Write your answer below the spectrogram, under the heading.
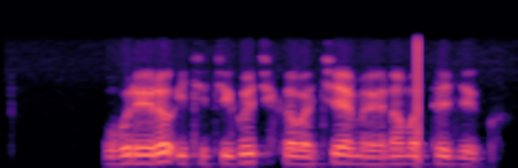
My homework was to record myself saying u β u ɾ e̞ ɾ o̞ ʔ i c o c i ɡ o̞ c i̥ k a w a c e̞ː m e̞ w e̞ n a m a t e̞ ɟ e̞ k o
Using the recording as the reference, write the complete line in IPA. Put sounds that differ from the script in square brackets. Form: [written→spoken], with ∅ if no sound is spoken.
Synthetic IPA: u β u ɾ e̞ ɾ o̞ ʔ i c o c i ɡ o̞ c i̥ k a [w→β] a c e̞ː m e̞ w e̞ n a m a t e̞ ɟ e̞ k o

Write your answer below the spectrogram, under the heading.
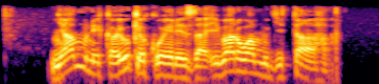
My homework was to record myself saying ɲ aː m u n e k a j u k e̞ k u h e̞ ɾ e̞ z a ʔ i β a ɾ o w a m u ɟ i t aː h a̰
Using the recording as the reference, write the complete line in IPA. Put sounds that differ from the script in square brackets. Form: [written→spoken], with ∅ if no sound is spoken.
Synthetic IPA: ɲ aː m u n e k a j u k e̞ k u h e̞ ɾ e̞ z a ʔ i β a ɾ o w a m u ɟ i t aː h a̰

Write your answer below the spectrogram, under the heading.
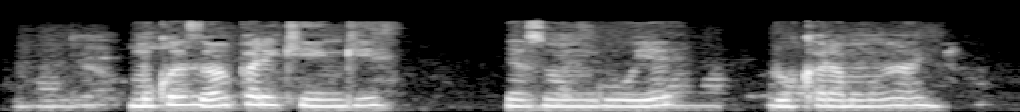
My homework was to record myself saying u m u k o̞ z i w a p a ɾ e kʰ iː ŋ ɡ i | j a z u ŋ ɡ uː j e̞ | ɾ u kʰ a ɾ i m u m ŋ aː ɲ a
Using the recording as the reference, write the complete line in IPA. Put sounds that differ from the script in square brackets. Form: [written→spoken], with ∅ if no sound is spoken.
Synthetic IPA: u m u k o̞ z i w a p a ɾ [e→i] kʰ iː ŋ ɡ i | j a z [u→uː] ŋ ɡ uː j e̞ | ɾ u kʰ a ɾ [i→a] m u m ŋ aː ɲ a

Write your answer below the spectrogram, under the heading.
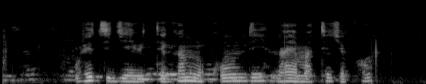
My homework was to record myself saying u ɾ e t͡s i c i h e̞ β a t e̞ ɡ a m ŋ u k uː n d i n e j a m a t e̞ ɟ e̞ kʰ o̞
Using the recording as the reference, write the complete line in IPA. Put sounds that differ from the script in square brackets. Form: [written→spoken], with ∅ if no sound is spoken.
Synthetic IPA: u ɾ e t͡s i [c→ɟ] i h e̞ β [a→i] t e̞ ɡ a m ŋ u k uː n d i n [e→a] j a m a t e̞ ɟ e̞ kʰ o̞

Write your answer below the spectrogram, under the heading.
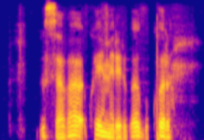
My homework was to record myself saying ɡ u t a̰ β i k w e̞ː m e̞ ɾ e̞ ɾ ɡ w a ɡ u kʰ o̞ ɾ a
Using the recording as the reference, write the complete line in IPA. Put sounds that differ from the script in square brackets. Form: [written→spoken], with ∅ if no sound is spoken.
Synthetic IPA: ɡ u [t→s] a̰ β [i→a] k w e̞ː m e̞ ɾ e̞ ɾ ɡ w a ɡ u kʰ o̞ ɾ a

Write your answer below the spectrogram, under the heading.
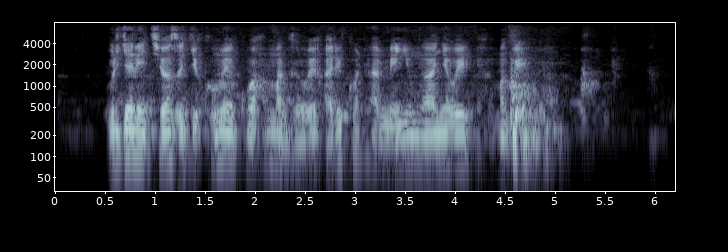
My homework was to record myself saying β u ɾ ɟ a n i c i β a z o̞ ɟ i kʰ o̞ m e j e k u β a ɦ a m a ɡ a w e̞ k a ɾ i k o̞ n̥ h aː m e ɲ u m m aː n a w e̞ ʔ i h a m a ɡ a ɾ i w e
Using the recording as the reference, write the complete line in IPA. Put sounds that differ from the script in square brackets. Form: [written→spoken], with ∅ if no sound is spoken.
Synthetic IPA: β u ɾ ɟ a n i c i β a z o̞ ɟ i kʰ o̞ m e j e k u β a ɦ a m a ɡ a w e̞ [k→ʔ] a ɾ i k o̞ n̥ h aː m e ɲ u m [m→ŋ] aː [n→ɲ] a w e̞ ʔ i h a m a ɡ a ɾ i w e

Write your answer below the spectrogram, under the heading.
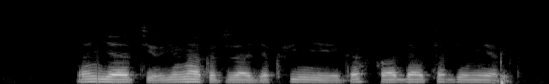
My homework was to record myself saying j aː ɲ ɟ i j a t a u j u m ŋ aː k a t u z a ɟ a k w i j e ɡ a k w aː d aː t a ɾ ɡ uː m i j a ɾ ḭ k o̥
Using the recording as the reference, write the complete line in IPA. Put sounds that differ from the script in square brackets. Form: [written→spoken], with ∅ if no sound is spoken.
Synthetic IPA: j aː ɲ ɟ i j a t [a→i] u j u m ŋ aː k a t u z a ɟ a k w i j e ɡ a k w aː d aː t a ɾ [ɡ→ɟ] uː m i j a ɾ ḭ k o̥

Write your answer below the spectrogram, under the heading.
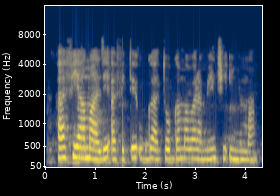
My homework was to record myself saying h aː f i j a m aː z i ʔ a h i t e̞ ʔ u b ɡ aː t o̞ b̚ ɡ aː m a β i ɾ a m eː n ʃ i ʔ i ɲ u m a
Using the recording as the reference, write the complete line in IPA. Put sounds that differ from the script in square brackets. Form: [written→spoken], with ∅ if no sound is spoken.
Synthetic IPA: h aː f i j a m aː z i ʔ a [h→f] i t e̞ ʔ u b ɡ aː t o̞ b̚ ɡ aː m a β [i→a] ɾ a m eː n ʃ i ʔ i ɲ u m a

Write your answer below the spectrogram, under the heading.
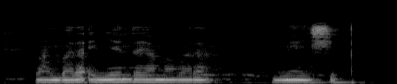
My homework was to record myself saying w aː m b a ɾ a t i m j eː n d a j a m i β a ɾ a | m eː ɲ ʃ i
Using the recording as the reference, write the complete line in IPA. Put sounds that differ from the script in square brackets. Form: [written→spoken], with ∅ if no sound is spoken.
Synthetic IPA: [w→β] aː m b a ɾ a [t→ʔ] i m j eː n d a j a m [i→a] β a ɾ a | m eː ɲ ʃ i

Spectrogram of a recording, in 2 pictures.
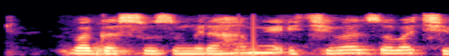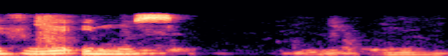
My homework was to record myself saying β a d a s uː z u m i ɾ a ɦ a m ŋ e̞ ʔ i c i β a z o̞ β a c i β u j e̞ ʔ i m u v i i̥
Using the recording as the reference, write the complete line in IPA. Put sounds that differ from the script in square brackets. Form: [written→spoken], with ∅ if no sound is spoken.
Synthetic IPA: β a [d→ɡ] a s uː z u m i ɾ a ɦ a m ŋ e̞ ʔ i c i β a z o̞ β a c i [β→v] u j e̞ ʔ i m u [v→z] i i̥

